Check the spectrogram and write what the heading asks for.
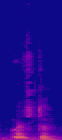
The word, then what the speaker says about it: Worcestershire: In England, I read this. In England, they just say Worcester sauce. Worcester. I say Worcester sauce. I kind of get the stir in there before the sure. Worcestershire sauce. That's what I say. And you just have two syllables. You don't end up with four syllables. You got two.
